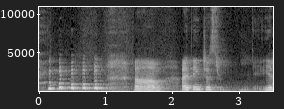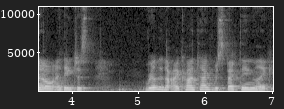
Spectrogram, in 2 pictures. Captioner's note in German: lacht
